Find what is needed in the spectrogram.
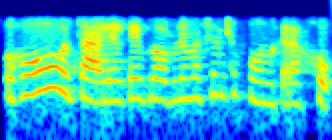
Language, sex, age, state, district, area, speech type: Marathi, female, 18-30, Maharashtra, Buldhana, rural, conversation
